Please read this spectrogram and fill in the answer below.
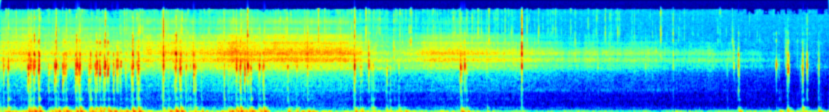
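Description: Skis sliding and scraping over snow at speed, with wind rumbling on the camera's microphone and frequent short knocks. The noise eases off about eight seconds in as the skier slows down.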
